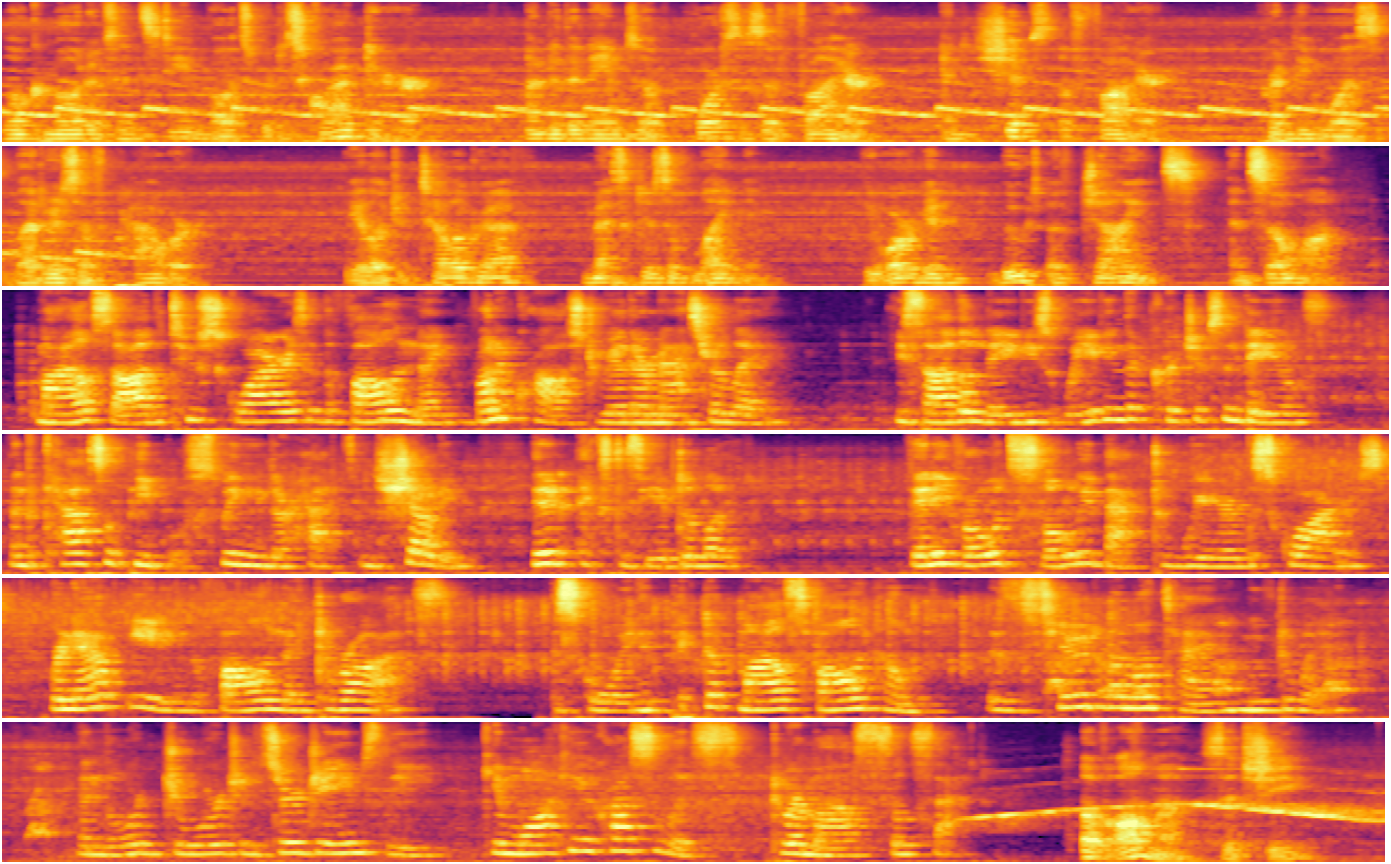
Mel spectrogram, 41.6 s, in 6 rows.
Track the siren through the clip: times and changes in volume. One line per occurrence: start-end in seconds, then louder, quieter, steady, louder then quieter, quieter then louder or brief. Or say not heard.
0.0-7.8 steady
39.5-41.5 brief.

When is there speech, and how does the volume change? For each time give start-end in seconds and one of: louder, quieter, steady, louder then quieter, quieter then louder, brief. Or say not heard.
0.0-41.2 steady.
